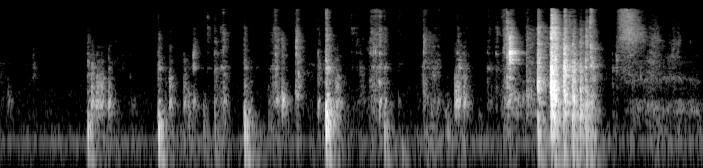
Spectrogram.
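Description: Paper rustles and taps against a tabletop.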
